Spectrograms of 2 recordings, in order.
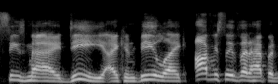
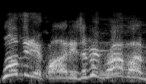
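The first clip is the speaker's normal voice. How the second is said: playful, joking anger in a very high voice; 11 semitones higher, 4 dB louder than usual. Showing how a point gets made on TikTok: jokingly angry voice. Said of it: "a jokingly angry voice".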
